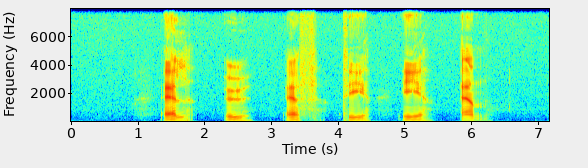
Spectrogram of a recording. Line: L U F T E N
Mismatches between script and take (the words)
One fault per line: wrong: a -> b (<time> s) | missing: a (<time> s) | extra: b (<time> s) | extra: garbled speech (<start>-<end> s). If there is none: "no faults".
no faults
